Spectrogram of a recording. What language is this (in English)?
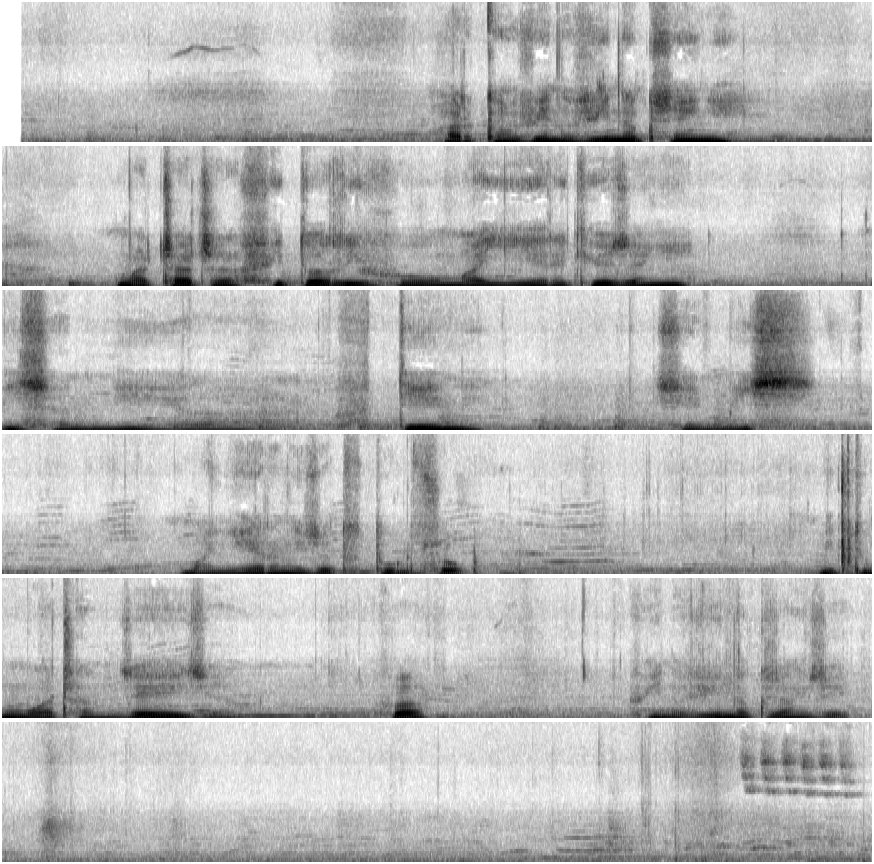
Northern Betsimisaraka Malagasy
